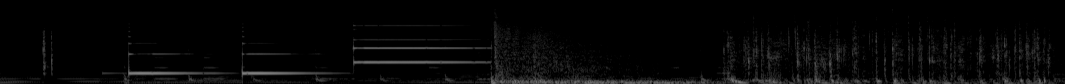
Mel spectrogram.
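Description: Remote-triggered explosion sound effect in a Korean audio drama, opening with bright electronic beeps before a sudden loud broadband blast and a long crackling roar of falling debris that fills the rest of the clip.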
